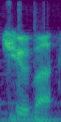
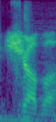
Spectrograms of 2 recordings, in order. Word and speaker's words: Chuba: running back chba Hub I think believe believe it's pronounced chuba but you read it just phonetically chubba Hub chubba chubba chu chu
